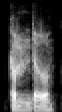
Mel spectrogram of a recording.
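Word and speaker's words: 검도: there is uh the the kendo the gondor which is the same kanji just that's how the koreans pronounce the word gondor but there's also an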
